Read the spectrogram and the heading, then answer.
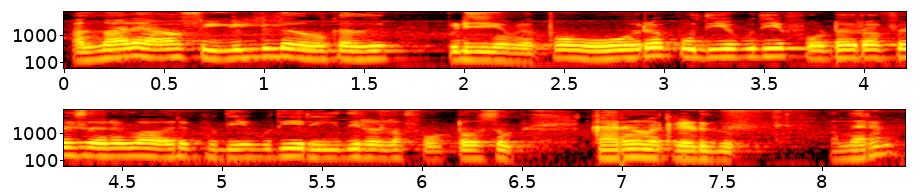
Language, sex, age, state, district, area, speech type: Malayalam, male, 18-30, Kerala, Kottayam, rural, spontaneous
